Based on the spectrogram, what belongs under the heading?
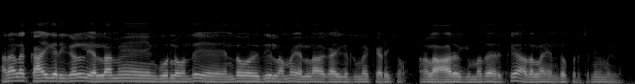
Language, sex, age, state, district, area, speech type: Tamil, male, 30-45, Tamil Nadu, Namakkal, rural, spontaneous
